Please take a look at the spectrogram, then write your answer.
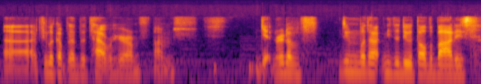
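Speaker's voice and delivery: normal talking voice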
